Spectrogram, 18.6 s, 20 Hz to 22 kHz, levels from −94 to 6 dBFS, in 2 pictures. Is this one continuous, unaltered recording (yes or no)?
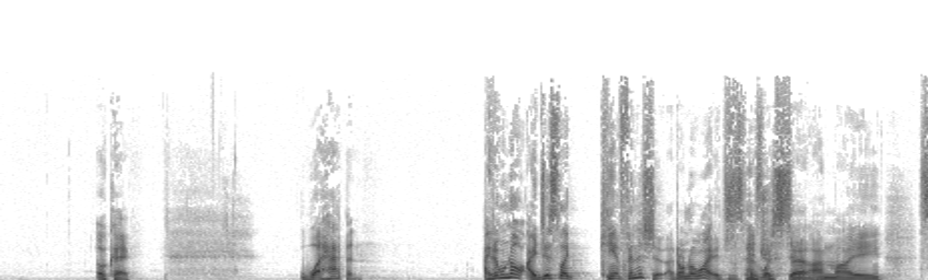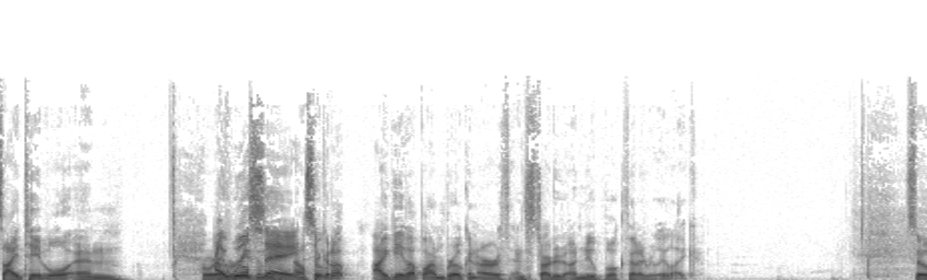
no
